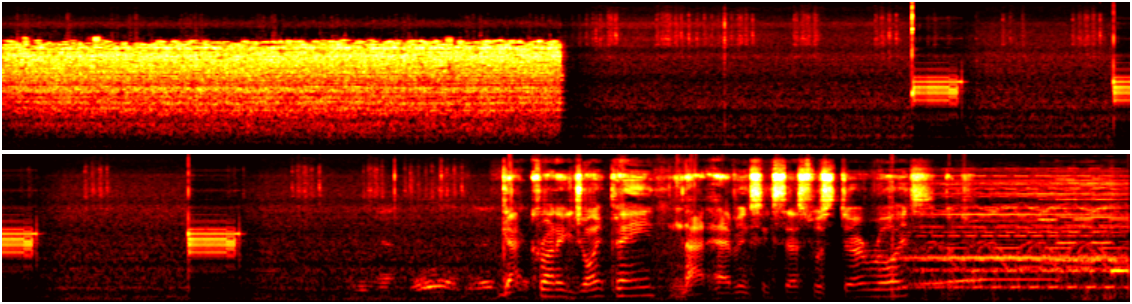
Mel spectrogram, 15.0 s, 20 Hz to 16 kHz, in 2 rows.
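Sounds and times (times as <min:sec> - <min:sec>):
loud radio static hiss: 0:00.0 - 0:03.8
data-burst screeches: 0:13.4 - 0:15.0.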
